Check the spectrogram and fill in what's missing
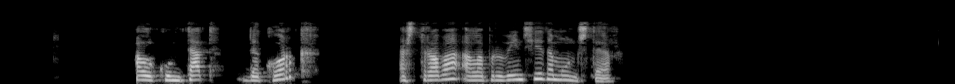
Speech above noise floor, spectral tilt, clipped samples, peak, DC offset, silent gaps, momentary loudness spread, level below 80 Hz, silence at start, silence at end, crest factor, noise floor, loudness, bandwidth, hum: over 72 dB; -5 dB/octave; under 0.1%; 0 dBFS; under 0.1%; 2.25-2.36 s, 3.21-3.98 s; 11 LU; -64 dBFS; 1.35 s; 3.4 s; 20 dB; under -90 dBFS; -18 LUFS; 7.8 kHz; none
